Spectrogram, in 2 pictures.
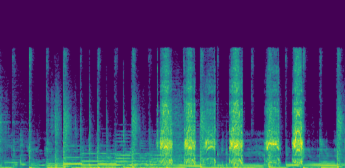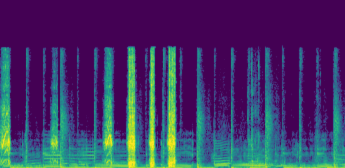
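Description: Cordless drill driving a screw through a wooden screed rail into a stake, in two bursts: one about two seconds in and a shorter, louder one about seven seconds in. Background music plays throughout.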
